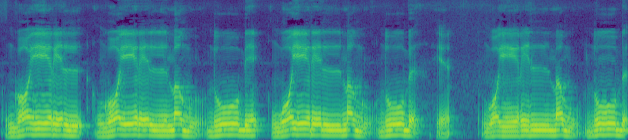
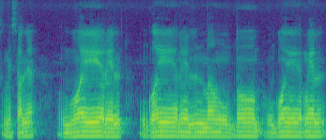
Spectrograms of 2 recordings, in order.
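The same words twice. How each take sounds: First: Goiril maghdub drawn out slowly, back of the tongue raised, full and firm; correct goiril. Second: Goiril maghdub drawn out slowly with a slack, lazy mouth; wrong slack goiril. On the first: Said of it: "Nah, itu dia". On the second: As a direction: say goiril maghdub slowly with loose lips and a limp tongue. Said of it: "Nah, itu tidak boleh". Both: Shown as a demonstration.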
